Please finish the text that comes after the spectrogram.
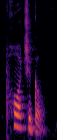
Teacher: That's an unstressed syllable at the end. Very low in pitch.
